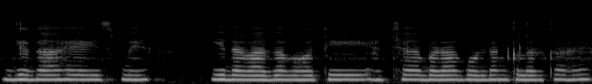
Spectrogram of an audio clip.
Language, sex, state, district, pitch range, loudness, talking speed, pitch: Hindi, female, Uttar Pradesh, Ghazipur, 210-220 Hz, -33 LUFS, 130 wpm, 215 Hz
